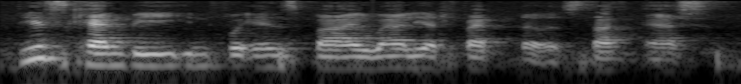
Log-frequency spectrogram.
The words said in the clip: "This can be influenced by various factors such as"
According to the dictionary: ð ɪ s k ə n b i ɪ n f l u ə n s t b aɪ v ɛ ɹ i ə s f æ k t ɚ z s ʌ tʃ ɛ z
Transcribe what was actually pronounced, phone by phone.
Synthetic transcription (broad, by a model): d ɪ s k ə n b i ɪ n f l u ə n s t b aɪ w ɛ l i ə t f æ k t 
